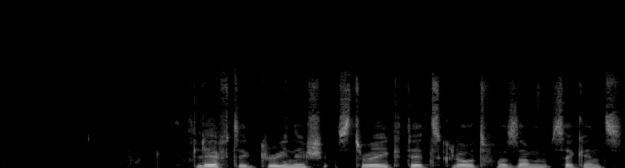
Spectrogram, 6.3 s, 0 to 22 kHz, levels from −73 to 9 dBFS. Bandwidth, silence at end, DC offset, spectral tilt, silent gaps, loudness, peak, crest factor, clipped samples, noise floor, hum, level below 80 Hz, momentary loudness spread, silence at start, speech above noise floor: 13 kHz; 0.05 s; under 0.1%; -5 dB/octave; none; -28 LUFS; -10 dBFS; 20 dB; under 0.1%; -77 dBFS; none; -70 dBFS; 10 LU; 1.95 s; 49 dB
